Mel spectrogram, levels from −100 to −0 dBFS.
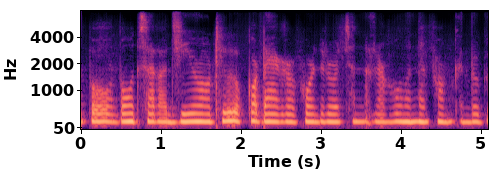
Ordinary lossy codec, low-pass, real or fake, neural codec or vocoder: none; none; fake; codec, 16 kHz, 1 kbps, X-Codec, HuBERT features, trained on LibriSpeech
